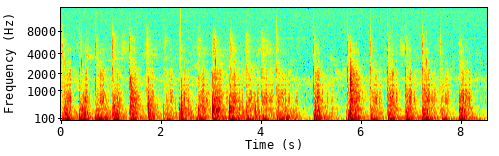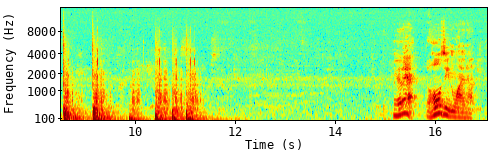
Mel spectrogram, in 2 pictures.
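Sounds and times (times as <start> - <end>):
hand taps and thuds on glass: 0.0 - 12.1.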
